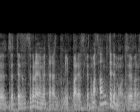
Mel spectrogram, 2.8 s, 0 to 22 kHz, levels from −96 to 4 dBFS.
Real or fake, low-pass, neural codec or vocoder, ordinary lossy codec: fake; 7.2 kHz; codec, 16 kHz, 4.8 kbps, FACodec; none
